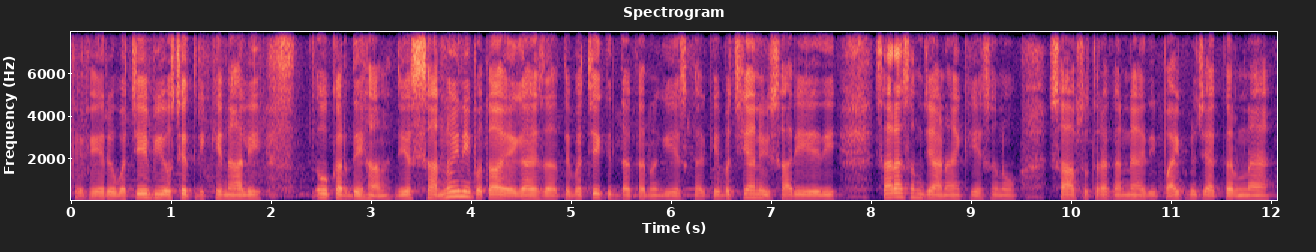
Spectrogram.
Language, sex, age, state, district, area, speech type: Punjabi, female, 60+, Punjab, Jalandhar, urban, spontaneous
